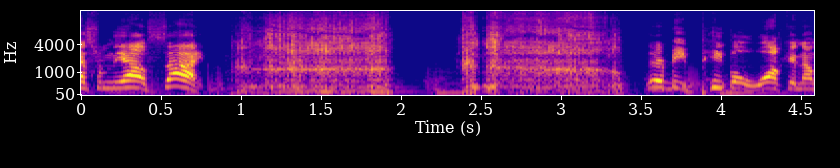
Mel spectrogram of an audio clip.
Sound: snores

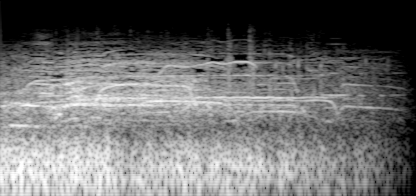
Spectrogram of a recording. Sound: students cheering

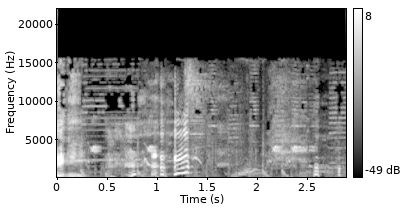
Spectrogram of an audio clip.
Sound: laughter

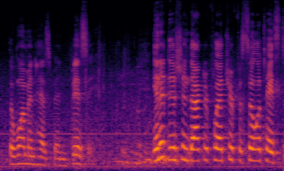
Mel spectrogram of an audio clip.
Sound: laugh

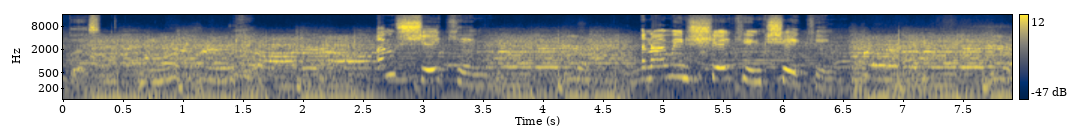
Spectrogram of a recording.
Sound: gasps

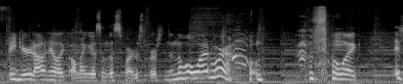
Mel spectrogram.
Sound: laughs

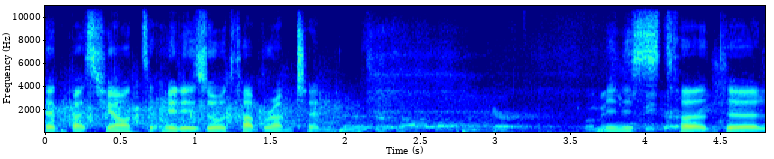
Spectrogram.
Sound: applause

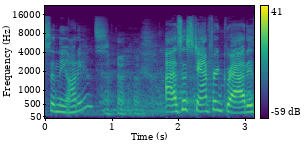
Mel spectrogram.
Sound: audience laughter

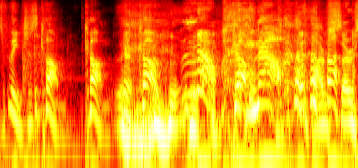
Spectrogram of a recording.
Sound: laughing

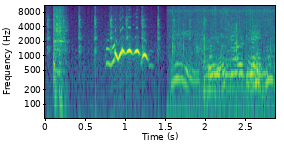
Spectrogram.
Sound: loon calls

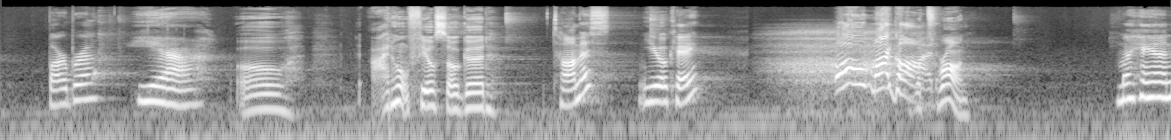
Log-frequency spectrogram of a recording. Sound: breathy sound

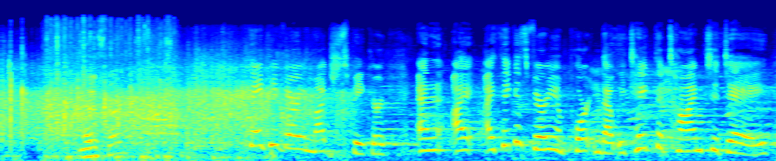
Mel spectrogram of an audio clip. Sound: applause

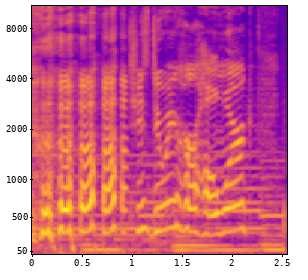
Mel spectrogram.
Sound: laughing

